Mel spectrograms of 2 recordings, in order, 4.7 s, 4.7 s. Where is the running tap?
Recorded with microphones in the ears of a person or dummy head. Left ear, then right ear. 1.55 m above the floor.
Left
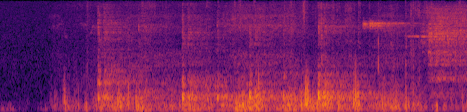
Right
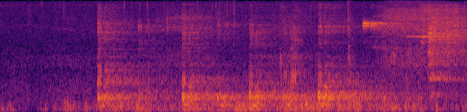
25° right (ahead or behind), 1.9 m.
